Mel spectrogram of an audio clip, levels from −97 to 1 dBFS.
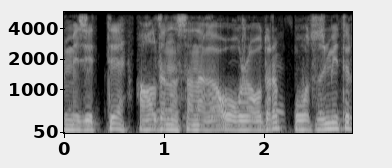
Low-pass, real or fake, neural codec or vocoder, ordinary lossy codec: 5.4 kHz; real; none; none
